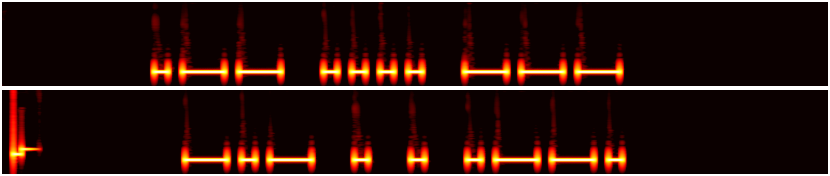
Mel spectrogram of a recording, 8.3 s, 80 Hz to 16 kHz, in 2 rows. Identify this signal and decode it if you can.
Morse code, heard as a keyed tone, about 17 wpm, 700 Hz. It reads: WHO KEEP
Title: Sets of 2 Words - New Word Drill - 17wpm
